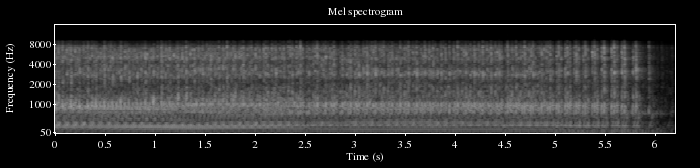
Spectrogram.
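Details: Moskvich Rila 1400 engine on the third start attempt after a rebuild catches and settles into a steady, even idle with a smooth firing beat and no knocks. It sounds healthy before shutting off.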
